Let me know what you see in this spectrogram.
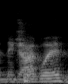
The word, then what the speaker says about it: Ngakoue: Is that how you pronounce his last name? – Yeah, Ngakoue.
